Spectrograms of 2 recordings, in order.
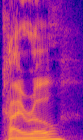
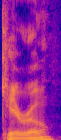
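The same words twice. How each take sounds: First: The name is said the usual Egyptian way. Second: The name is said the local Illinois way. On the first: "Cairo is pronounced" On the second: "pronounced Cairo"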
